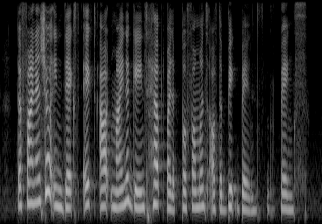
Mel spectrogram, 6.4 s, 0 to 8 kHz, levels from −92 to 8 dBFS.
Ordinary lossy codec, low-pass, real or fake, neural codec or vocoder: none; none; real; none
